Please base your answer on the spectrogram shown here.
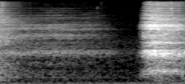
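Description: A faint, steady exhale sounds close into a microphone, then a slightly louder breath swells at the end, quiet and intimate, with no talking.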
